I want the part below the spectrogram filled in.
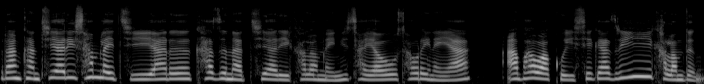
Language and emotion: Bodo, disgusted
